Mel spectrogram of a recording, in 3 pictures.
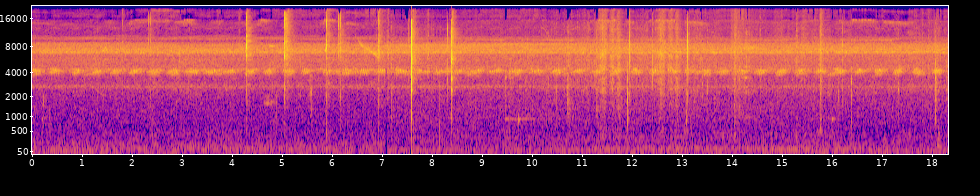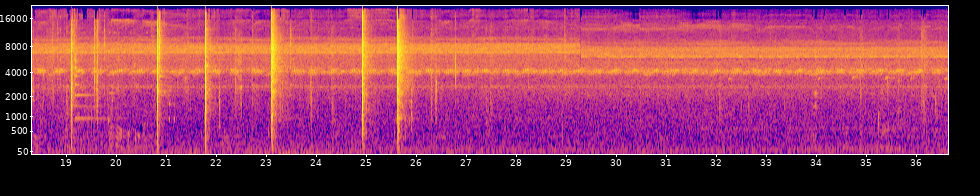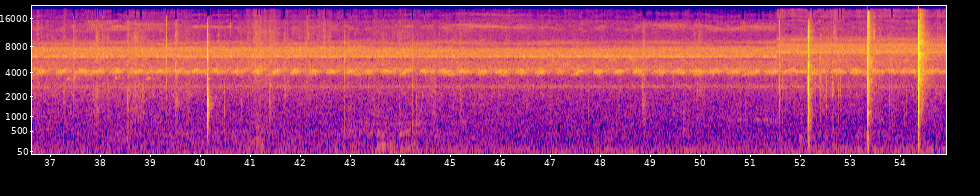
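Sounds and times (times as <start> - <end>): insects trilling: 0.0 - 54.9
sharp knocks: 19.0 - 20.2.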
